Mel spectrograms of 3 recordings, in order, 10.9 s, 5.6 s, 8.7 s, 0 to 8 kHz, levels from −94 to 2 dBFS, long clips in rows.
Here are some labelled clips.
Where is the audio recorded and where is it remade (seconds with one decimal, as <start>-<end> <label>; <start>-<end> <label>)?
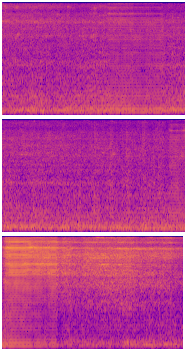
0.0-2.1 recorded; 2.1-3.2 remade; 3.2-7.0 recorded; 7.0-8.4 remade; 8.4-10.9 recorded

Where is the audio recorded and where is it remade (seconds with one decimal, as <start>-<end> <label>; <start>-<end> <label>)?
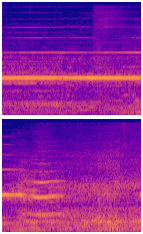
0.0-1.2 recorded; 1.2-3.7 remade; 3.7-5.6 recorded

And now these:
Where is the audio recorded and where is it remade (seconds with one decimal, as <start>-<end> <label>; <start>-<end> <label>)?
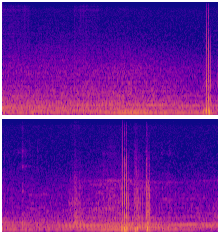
0.0-6.4 recorded; 6.4-7.4 remade; 7.4-8.7 recorded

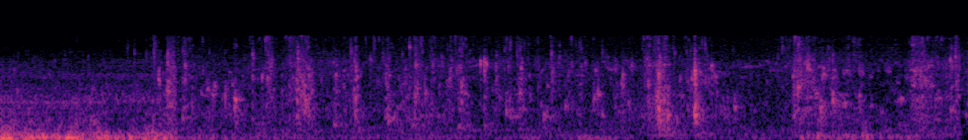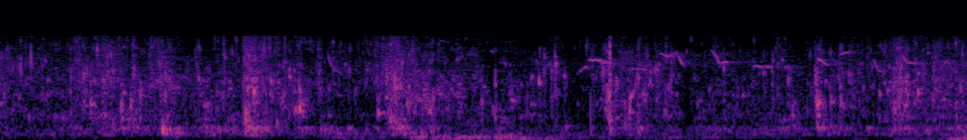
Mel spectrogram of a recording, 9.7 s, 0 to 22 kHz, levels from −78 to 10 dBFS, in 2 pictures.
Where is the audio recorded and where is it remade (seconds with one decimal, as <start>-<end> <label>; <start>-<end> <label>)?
0.0-4.0 recorded; 4.0-4.6 remade; 4.6-6.9 recorded; 6.9-7.4 remade; 7.4-9.7 recorded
